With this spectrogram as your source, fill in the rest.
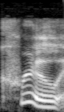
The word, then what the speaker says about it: Krewe: And crew is spelled Krewe and then of Boo, B-O-O.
